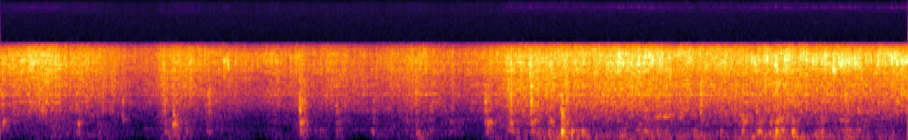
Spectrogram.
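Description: Sliced chicken hotdogs fry with garlic in a pan, giving a steady hissing sizzle with occasional scraping stirs, the crackle growing fuller and louder partway through.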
